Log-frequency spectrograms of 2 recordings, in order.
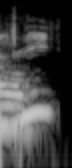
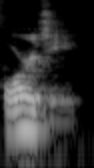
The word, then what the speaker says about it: Orji: His name's RG. Okay. So Orgy? I think so. That's what I think. It's ORJI. So yeah. Orgy. Alex Orgy.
